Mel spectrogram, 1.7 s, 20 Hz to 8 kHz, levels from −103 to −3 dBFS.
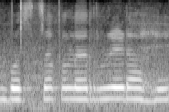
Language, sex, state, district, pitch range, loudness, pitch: Marathi, female, Maharashtra, Pune, 265-270 Hz, -13 LUFS, 265 Hz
